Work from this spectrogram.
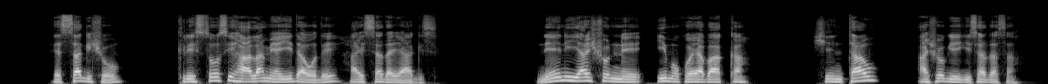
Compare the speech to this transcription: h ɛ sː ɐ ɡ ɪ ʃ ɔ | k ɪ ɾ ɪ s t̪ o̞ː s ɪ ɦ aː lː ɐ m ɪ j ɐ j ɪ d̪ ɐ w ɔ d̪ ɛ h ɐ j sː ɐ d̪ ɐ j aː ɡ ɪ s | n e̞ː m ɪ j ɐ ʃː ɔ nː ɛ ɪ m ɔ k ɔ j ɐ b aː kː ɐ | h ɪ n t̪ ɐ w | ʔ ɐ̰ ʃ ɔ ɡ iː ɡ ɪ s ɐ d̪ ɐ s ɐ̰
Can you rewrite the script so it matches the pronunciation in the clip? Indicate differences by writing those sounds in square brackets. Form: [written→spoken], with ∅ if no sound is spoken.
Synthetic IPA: h ɛ sː ɐ ɡ ɪ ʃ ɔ | k ɪ ɾ ɪ s t̪ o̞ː s ɪ ɦ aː [lː→l] ɐ m ɪ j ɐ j ɪ d̪ ɐ w ɔ d̪ ɛ h ɐ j sː ɐ d̪ ɐ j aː ɡ ɪ s | n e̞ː [m→n] ɪ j ɐ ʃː ɔ nː ɛ ɪ m ɔ k ɔ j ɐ b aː kː ɐ | [h→ʃ] ɪ n t̪ ɐ w | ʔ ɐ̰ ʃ ɔ ɡ iː ɡ ɪ s ɐ d̪ ɐ s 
